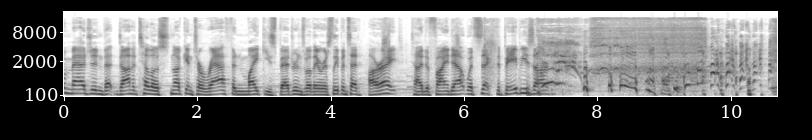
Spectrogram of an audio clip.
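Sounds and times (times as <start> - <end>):
speech: 0.0 - 8.1, 8.8 - 10.1
people laughing: 7.0 - 10.6
power drill next to a computer whirring: 7.9 - 9.8.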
